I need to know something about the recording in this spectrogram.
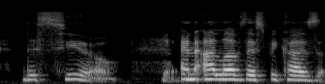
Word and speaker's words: Lisieux: She's just all kinds of cool and her favorite saint is pronounce this name for me, Monica. I want to be sure. Saint Therese of Lisieux. Lisieux.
